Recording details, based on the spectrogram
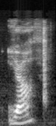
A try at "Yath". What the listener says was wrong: Yath. Excellent.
